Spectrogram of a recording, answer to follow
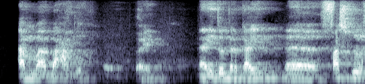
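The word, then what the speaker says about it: أما بعد: sekarang sudah paham tu Amma ba'du bisa kita baca Amma ba'da Amma ba'dan Amma budun atau juga Amma ba'da atau Amma ba'du tapi dalam riwayat yang sering nabi ucapkan itu dengan didomahkan Amma ba'du Nah itu terkait eh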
